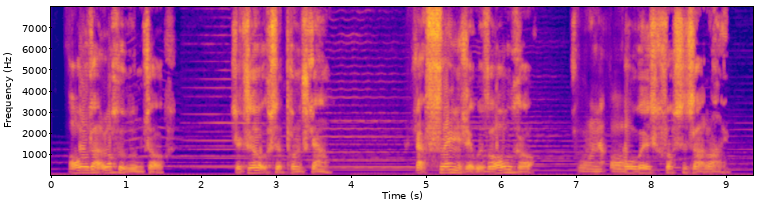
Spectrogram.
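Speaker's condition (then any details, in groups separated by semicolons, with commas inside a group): Stage 4 tongue cancer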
